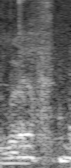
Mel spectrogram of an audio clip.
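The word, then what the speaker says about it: LEOFF: So, tell me how to pronounce this. The L E O FF. Say left. Left. Okay. I want to say Lee off.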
